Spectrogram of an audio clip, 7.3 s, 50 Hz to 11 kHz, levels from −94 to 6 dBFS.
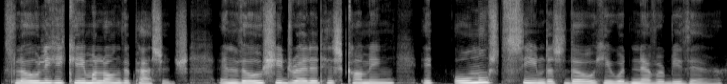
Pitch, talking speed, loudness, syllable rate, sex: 240 Hz, 180 wpm, -15 LUFS, 5.0 syllables/s, female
